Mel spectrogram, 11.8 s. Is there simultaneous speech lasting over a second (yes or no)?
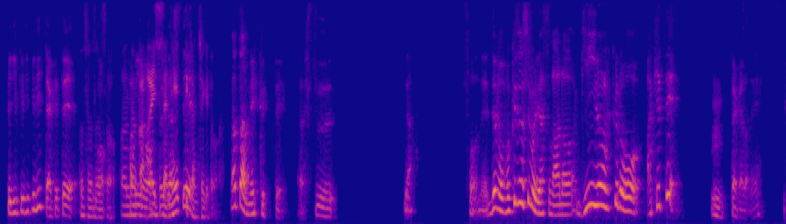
yes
